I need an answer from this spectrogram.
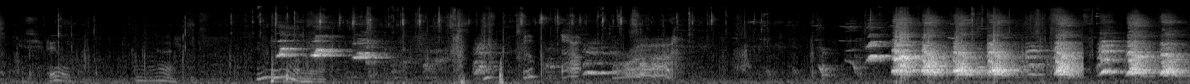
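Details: Puppies giving a burst of loud, rapid, harsh yaps near the end, after a quieter stretch of scattered high squeaks and whines; human voices are heard throughout.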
